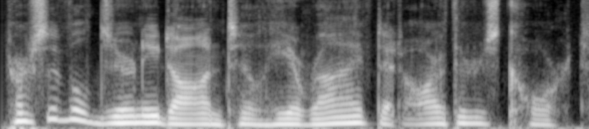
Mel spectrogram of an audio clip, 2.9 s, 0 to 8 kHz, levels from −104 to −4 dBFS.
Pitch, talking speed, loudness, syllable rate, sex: 140 Hz, 185 wpm, -15 LUFS, 5.2 syllables/s, male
